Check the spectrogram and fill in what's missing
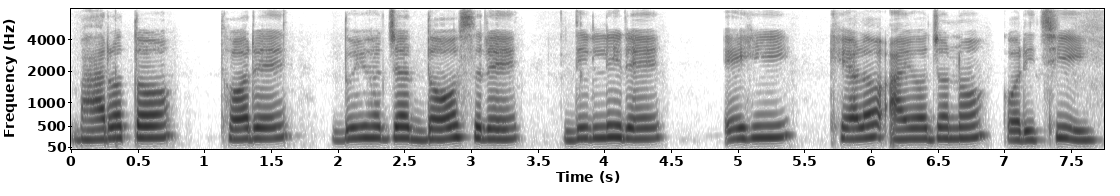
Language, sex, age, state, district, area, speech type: Odia, female, 30-45, Odisha, Balasore, rural, read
